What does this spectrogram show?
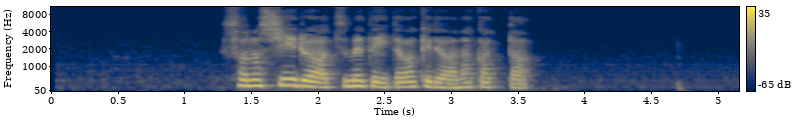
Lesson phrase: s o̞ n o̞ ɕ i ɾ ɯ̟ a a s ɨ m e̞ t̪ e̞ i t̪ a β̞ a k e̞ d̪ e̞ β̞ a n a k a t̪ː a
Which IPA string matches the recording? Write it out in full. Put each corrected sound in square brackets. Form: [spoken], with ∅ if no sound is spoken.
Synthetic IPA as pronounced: s o̞ n o̞ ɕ [iː] ɾ ɯ̟ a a [t͡s] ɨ m e̞ t̪ e̞ i t̪ a β̞ a k e̞ d̪ e̞ β̞ a n a k a t̪ː a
